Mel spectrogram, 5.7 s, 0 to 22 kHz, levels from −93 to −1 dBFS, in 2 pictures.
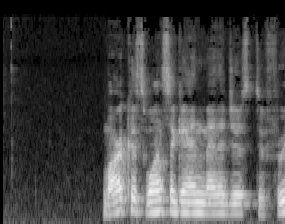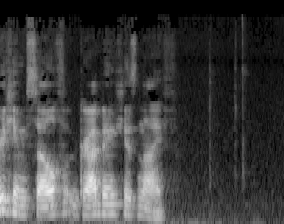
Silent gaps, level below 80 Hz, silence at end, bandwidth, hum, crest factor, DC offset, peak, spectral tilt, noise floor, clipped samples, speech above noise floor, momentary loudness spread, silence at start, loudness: none; -58 dBFS; 1.2 s; 16.5 kHz; none; 18 dB; under 0.1%; -2 dBFS; -6 dB/octave; -62 dBFS; under 0.1%; 45 dB; 10 LU; 1.05 s; -18 LUFS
